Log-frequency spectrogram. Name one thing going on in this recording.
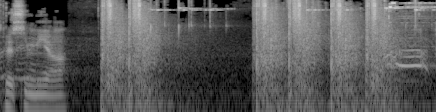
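Gunshots fire loudly and echo through a large hall.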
